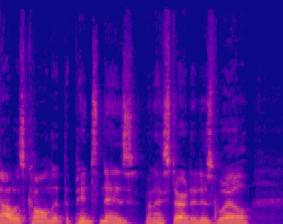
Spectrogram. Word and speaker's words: pince-nez: Just so I don't look like an ass coming up in the next couple of minutes, how do you pronounce it? Is it pince-nez or pince-nez? – You're closer with the second one. It is pince-nez. – Pince-nez. Okay. – Yeah. You got to think pince-nez. French.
